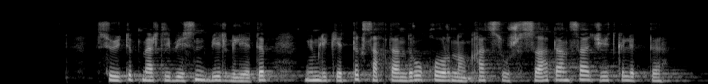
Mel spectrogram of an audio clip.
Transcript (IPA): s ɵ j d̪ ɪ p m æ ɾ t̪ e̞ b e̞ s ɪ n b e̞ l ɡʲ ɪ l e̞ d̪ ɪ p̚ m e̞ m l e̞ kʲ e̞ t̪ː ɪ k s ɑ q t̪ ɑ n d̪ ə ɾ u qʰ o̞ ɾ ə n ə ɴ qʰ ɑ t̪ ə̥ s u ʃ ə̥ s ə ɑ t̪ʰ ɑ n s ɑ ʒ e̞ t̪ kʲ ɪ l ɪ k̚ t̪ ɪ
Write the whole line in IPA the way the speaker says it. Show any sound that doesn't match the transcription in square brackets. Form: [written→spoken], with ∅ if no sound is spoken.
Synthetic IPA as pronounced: s ɵ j [d̪→t̪] ɪ p m æ ɾ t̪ e̞ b e̞ s ɪ n b e̞ l ɡʲ ɪ l e̞ [d̪→t̪] ɪ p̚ m e̞ m l e̞ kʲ e̞ t̪ː ɪ k s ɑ q t̪ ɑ n d̪ ə ɾ u qʰ o̞ ɾ ə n ə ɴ qʰ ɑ t̪ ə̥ s u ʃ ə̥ s ə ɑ [t̪ʰ→t̪] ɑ n s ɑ ʒ e̞ t̪ kʲ ɪ l ɪ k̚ t̪ ɪ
